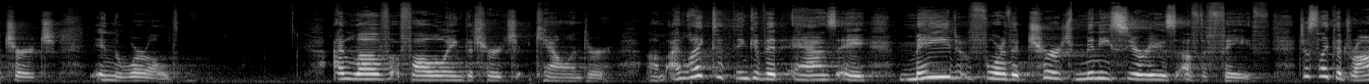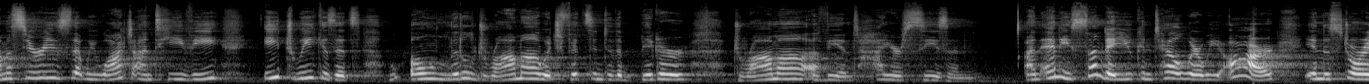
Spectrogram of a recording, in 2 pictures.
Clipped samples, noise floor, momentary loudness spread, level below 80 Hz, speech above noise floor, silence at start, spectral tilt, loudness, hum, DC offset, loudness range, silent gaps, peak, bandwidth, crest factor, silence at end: under 0.1%; -57 dBFS; 16 LU; -74 dBFS; 37 dB; 0 s; -2.5 dB/octave; -20 LUFS; none; under 0.1%; 6 LU; none; 0 dBFS; 20 kHz; 20 dB; 0 s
